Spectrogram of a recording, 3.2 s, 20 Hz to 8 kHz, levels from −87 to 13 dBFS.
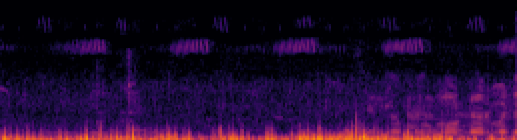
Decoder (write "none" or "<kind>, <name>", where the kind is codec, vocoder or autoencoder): none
